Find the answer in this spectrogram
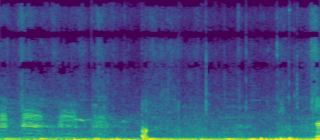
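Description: Ducks calling faintly: a few short calls in the first second or so, over a low rumble.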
